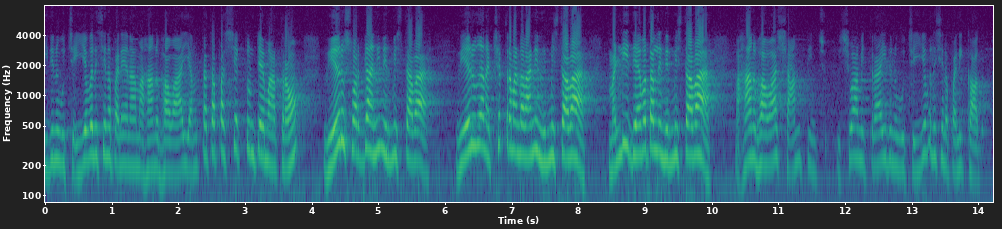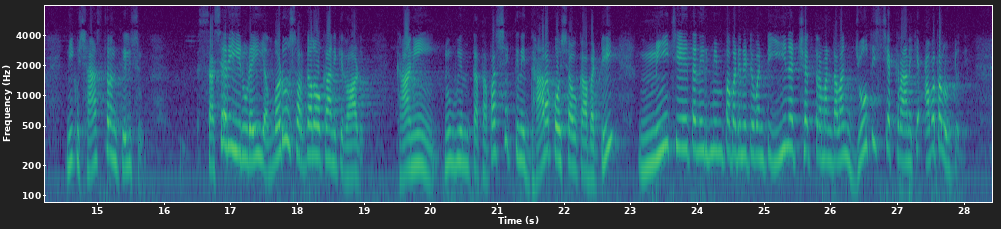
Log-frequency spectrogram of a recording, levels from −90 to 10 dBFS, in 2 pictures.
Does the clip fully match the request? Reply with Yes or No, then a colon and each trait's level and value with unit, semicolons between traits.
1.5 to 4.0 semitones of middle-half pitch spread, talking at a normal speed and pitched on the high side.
No: average, 5.2 semitones; average, 105 wpm; high, 240 Hz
